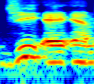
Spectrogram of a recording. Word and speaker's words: kamae: The K becomes a G or the G becomes a K based on context and the word or syllable coming before it, right? And some English speakers heard it a certain way and just translated it that way.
